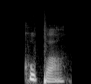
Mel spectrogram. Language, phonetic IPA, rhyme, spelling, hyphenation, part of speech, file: Hungarian, [ˈkupɒ], -pɒ, kupa, ku‧pa, noun, Hu-kupa.ogg
- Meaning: 1. cup, goblet, tankard (a large drinking vessel) 2. cup, trophy 3. watering can 4. head, noddle, nut (only in relation to verbs meaning to strike, to beat)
